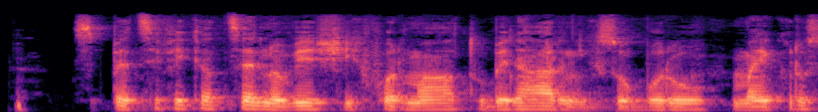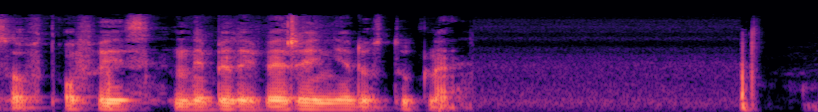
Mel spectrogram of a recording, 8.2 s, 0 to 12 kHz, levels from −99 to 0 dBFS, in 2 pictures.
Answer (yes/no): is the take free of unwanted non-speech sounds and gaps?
yes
